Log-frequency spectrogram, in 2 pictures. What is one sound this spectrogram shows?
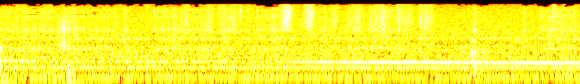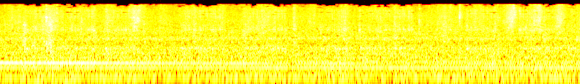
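A paintbrush brushes softly along a window frame.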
